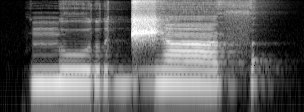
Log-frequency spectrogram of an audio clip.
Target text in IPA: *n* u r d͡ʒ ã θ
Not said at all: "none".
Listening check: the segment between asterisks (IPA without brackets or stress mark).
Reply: n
